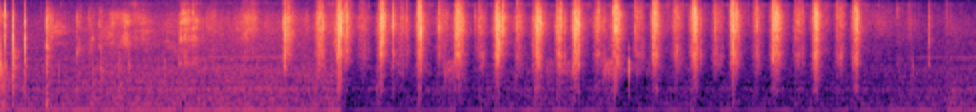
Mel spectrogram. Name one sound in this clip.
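Grains rattle as a small shaker is shaken in quick bursts.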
